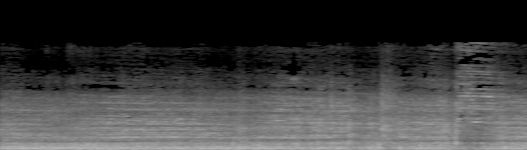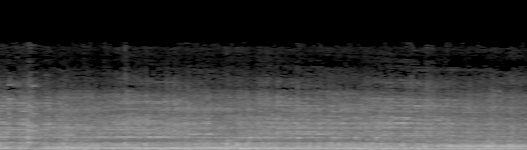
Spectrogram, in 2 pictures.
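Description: Covered hopper cars of a BNSF freight train rolling past through a grade crossing. There is a steady, loud rolling noise of wheels on rail, with a faint steady high tone running through it.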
